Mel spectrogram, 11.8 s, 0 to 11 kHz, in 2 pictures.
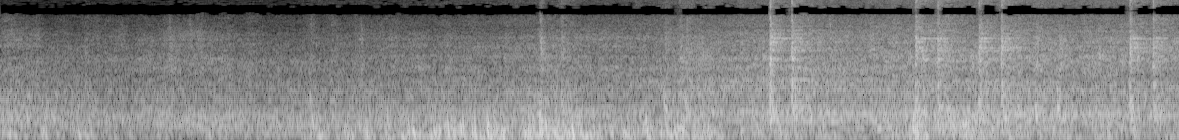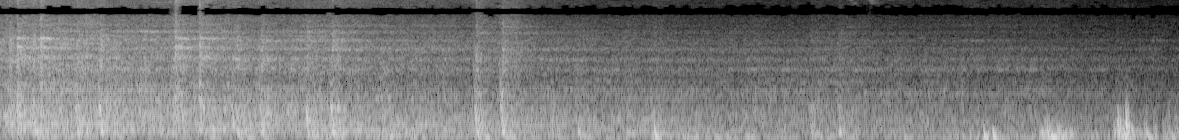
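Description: JR 115 series electric train passing close by, its wheels clacking over the rail joints. The sound builds, is loudest as the cars go by, and fades as the train pulls away.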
